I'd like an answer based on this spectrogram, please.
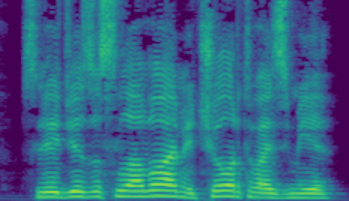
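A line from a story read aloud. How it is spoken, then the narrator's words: Barked. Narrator (Russian): рявкнул я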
